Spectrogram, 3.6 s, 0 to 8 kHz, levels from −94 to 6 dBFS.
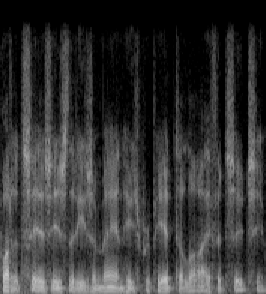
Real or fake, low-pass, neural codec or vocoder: real; 7.2 kHz; none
